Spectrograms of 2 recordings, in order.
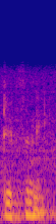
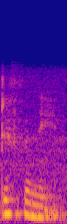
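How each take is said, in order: First: The middle consonant is an f sound. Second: The middle consonant is an f sound.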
